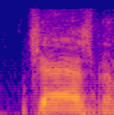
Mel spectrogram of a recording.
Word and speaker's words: Jazmine: Jasmine, like the princess from Aladdin. Yeah, there you go. Yeah. It's spelled differently, though. Well, that Yeah. Spelled with a Z. but when you spell it differently, does it sound different when you say it? No, but it just Okay, looks cool.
